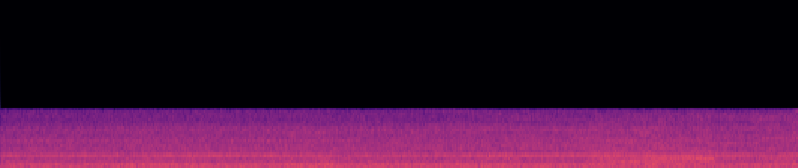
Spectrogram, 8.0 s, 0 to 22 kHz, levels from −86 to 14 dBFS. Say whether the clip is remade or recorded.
recorded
